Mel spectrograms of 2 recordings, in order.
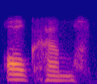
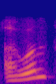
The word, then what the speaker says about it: Ogham: It's often, people often say Ogham, but it's actually Owen, like you owe him money. That's how you pronounce it.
